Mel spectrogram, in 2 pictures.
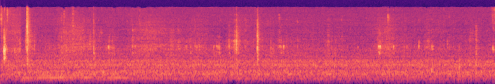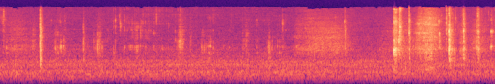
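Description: A person eating, chewing and biting food over a steady low background hum. There are scattered small clicks, with a quick cluster of them near the end.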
